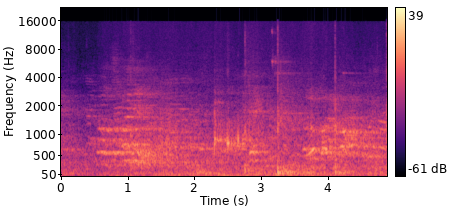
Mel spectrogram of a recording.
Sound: crowd chattering

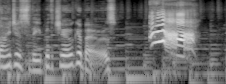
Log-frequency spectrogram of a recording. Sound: Kana screams

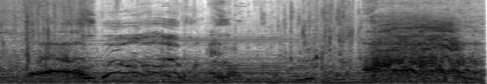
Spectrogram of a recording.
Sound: roaring

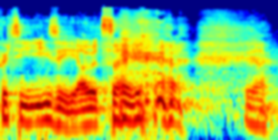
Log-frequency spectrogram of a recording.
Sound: laughter

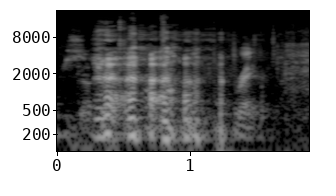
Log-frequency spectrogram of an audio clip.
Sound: group chuckles

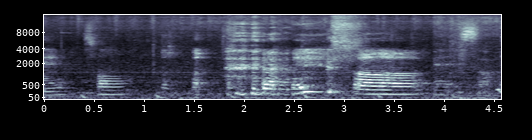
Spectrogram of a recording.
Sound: just laughs

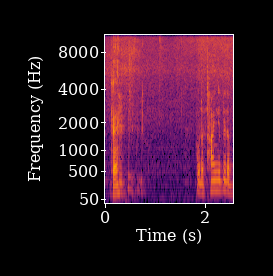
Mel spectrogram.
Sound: audience giggling

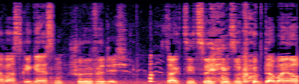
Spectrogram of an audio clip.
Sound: laughs

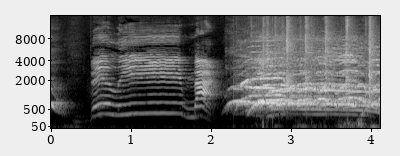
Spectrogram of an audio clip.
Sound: applause

